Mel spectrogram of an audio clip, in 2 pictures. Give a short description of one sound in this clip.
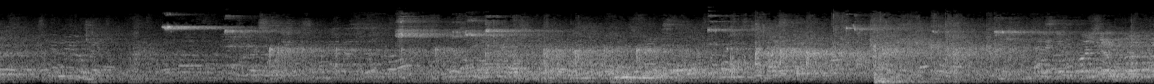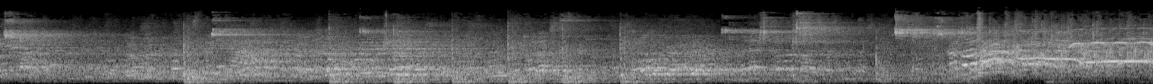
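A crowd of spectators murmurs and calls out throughout.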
